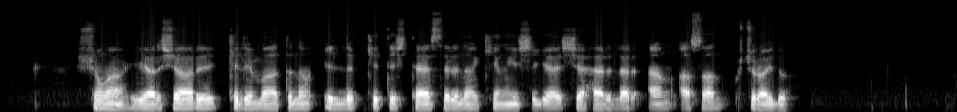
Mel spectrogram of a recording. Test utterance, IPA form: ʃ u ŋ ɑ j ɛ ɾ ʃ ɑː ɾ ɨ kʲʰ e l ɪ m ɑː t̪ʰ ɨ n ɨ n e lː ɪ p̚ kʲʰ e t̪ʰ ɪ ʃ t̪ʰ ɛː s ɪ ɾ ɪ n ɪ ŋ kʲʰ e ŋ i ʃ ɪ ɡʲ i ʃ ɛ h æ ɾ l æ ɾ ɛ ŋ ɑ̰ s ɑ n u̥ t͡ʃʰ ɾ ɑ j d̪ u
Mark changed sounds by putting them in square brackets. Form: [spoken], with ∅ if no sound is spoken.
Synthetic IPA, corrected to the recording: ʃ u ŋ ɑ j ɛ ɾ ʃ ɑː ɾ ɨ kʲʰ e l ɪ m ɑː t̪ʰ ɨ n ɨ [ŋ] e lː ɪ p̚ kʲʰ e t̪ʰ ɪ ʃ t̪ʰ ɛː s ɪ ɾ ɪ n ɪ ŋ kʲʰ e ŋ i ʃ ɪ ɡʲ [ɛ] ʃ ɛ h æ ɾ l æ ɾ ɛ ŋ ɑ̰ s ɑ n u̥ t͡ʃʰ ɾ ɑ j d̪ u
